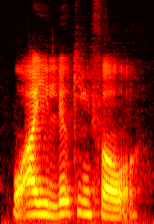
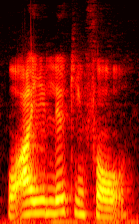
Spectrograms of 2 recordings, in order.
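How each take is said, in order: No difference in how they are said.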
